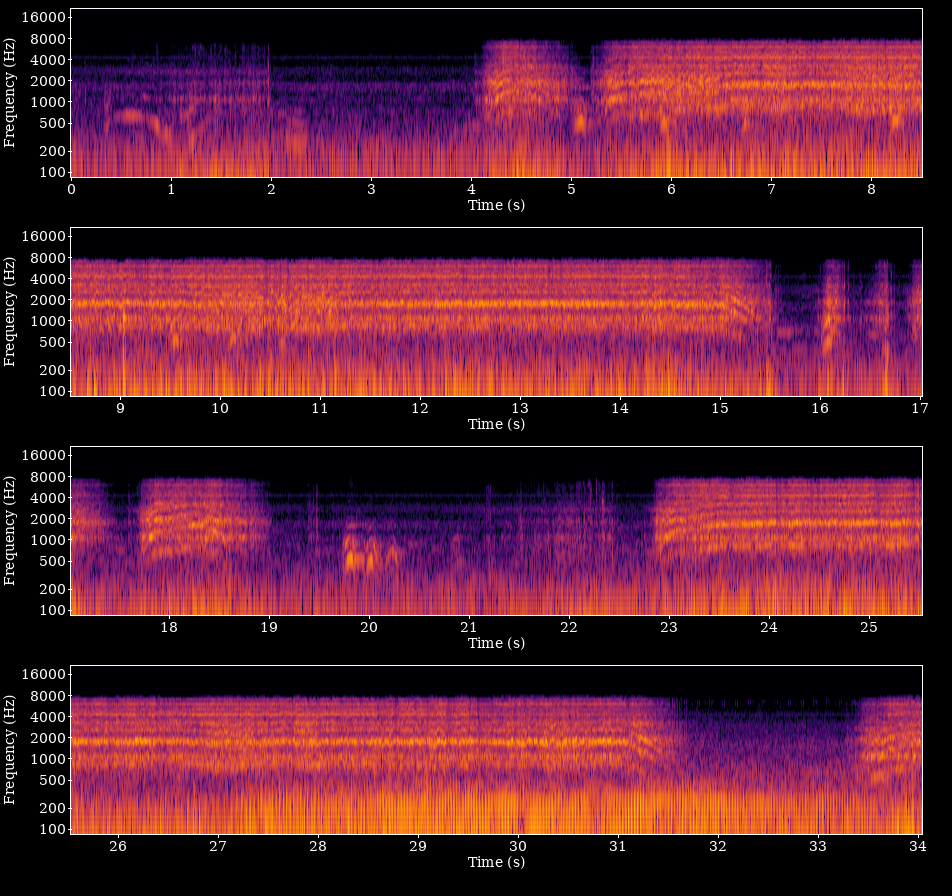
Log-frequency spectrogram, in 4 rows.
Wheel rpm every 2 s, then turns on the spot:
10, 0, 80, 220, 230, 220, 230, 130, 40, 40, 0, 110, 230, 230, 230, 120, 40.
none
